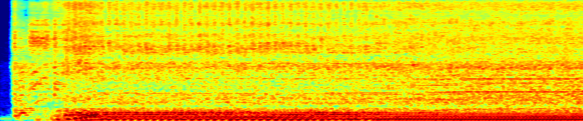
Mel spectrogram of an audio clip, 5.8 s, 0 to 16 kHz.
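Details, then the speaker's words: DuroMax XP23HPE 713cc engine after new exhaust muffler installed, started with choke on and clutch down: fires at once, settles into a steady even idle with smooth muffled exhaust beat, sounding better than before; normal start and idle. "There we go. I think that sounds way better."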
